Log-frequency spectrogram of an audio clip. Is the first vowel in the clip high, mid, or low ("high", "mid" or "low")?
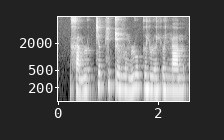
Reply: low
